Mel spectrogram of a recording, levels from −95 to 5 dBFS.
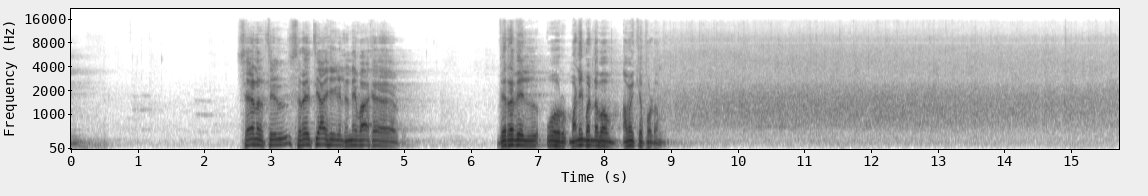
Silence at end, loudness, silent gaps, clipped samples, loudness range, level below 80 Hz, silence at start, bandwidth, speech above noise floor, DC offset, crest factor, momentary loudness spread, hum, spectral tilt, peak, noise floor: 0.4 s; -19 LUFS; none; under 0.1%; 21 LU; -64 dBFS; 0 s; 15 kHz; 49 dB; under 0.1%; 22 dB; 24 LU; none; -7 dB/octave; -2 dBFS; -68 dBFS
